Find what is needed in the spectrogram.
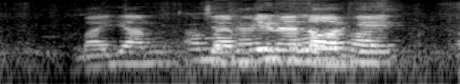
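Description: A man's voice speaking loudly, close by, after a short pause.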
